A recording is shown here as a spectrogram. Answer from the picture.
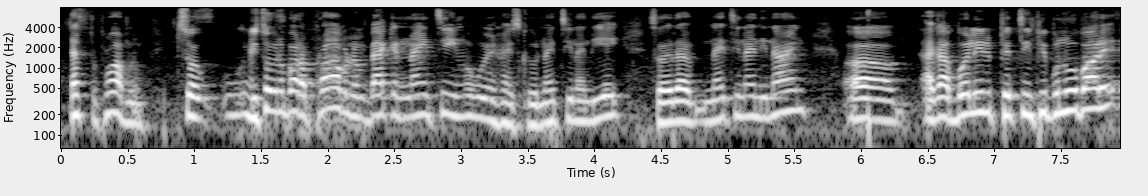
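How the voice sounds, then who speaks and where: A man talks at a high pitch and a moderate pace, using ordinary pitch variation and hardly any pauses. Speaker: army veteran and iron worker. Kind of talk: casual chat.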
